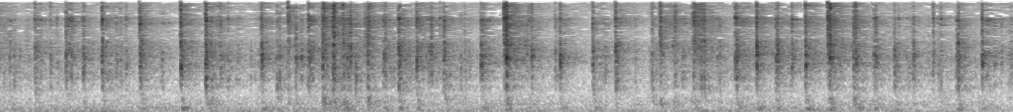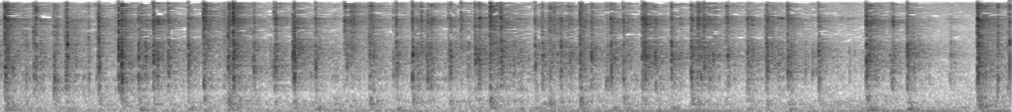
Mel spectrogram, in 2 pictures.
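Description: Fast typing with the fingertips of both hands on a black, RGB-backlit, tenkeyless plastic mechanical keyboard with plastic keycaps, resting on a wooden desk. A dense, continuous stream of short, sharp clicky keystrokes runs for ten seconds over a steady low hum.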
